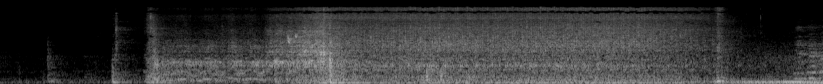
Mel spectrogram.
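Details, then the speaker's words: 1939 Dodge D11 sedan, not run for about 20 years, cranked to check for spark: a few seconds of cranking, then it catches and settles into a steady, slightly uneven run. Engine starts and runs, confirming spark. "i was just you know gonna see if that would uh work and uh by golly this thing runs"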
